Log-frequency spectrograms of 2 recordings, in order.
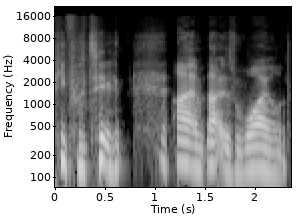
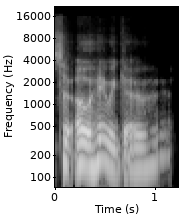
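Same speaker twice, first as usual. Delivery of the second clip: usual speaking voice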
